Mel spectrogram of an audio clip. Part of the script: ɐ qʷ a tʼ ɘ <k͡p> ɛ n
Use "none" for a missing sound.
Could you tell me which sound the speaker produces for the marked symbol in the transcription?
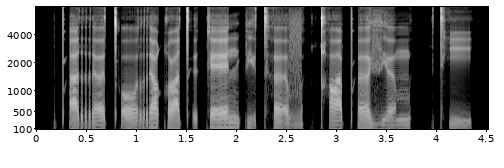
k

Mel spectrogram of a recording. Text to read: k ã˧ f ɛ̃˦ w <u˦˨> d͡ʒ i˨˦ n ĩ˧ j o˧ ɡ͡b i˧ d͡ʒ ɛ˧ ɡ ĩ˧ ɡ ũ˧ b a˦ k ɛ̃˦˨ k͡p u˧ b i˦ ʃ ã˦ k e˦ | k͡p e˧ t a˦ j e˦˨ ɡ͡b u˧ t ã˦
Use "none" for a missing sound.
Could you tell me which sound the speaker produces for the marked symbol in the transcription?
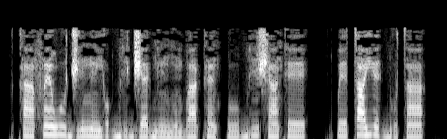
u˦˨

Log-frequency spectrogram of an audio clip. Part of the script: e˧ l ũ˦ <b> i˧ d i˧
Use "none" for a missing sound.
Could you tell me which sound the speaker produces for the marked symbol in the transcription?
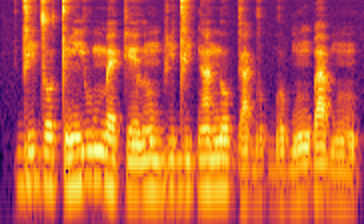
b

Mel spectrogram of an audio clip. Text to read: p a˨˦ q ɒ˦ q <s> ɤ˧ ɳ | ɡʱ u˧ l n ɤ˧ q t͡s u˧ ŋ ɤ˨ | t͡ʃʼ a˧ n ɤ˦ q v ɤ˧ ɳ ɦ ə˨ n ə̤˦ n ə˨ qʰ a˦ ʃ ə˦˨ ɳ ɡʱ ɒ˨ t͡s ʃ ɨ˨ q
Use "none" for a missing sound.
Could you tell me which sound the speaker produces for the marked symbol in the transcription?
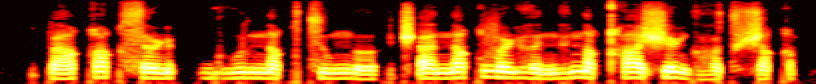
s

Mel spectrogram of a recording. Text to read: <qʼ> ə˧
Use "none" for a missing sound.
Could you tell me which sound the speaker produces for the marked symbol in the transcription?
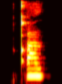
qʼ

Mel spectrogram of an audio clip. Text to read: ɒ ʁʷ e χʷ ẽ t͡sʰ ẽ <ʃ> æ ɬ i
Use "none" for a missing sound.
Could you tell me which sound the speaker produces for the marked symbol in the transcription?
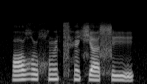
ç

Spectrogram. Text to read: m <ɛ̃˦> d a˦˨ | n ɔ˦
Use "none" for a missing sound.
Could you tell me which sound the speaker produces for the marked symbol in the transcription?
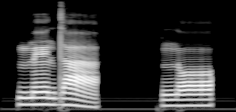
ɛ̃˦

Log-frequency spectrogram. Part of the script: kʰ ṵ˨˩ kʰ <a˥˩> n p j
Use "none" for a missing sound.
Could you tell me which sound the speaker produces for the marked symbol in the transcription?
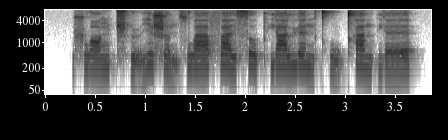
a˥˩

